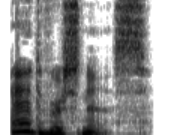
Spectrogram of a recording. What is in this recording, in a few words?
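"adverseness", British English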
